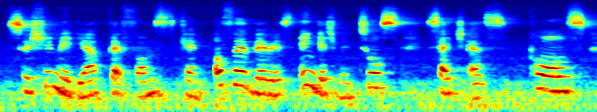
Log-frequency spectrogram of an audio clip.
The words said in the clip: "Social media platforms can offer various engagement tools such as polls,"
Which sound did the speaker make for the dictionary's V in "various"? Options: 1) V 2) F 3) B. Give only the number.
1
